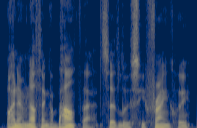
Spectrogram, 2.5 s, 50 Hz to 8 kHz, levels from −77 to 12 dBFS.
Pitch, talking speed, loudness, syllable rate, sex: 90 Hz, 195 wpm, -21 LUFS, 5.5 syllables/s, male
